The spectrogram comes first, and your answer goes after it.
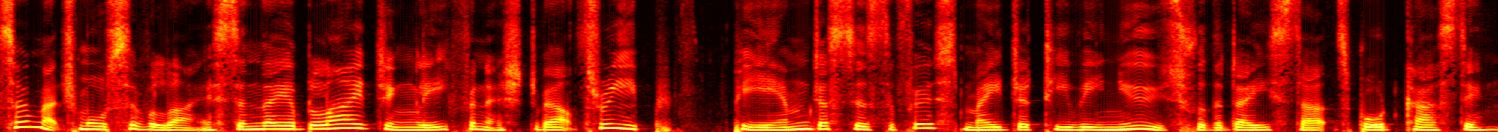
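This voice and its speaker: With a New Zealand accent, the speaker has a dark, mellow tone and lively intonation at a fairly slow pace. The sound is dry and close with no echo, and the loudness stays very even. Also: woman, fairly low pitch for a woman. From New Zealand (Nelson). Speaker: overseas correspondent. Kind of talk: scripted report.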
